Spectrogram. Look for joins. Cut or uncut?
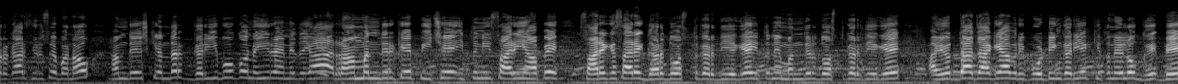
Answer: cut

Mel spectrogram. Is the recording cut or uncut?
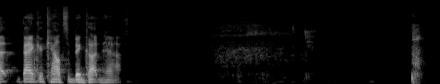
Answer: uncut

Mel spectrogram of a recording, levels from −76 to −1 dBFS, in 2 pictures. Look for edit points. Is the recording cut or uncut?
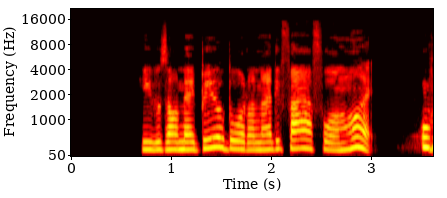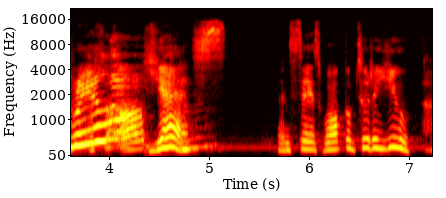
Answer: uncut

